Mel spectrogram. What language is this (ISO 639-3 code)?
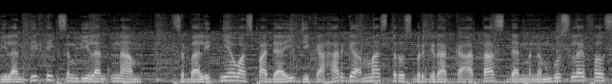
ind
